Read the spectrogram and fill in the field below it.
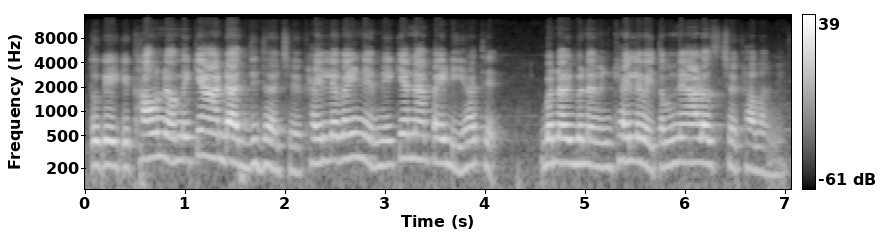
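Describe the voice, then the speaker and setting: Brief: a quick-talking young wife, played by a woman with a slightly high voice, full of complaints. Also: fairly even intonation, close to an everyday voice. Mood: complaining. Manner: complaining, rapid-fire. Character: young wife complaining about her mother-in-law. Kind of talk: family drama acting.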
